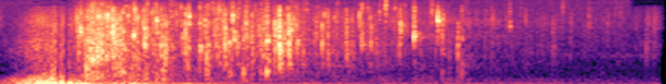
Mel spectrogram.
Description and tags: Splatter - body falling apart
Created from various sounds in audacity
Blood, Splatter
